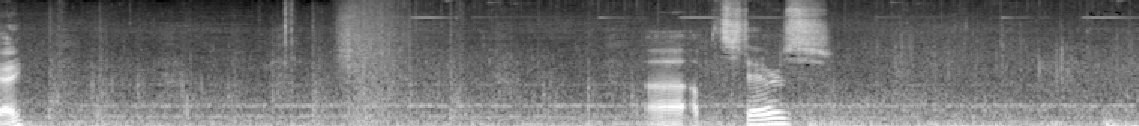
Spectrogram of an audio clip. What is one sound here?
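A magical flame hums and crackles steadily.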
